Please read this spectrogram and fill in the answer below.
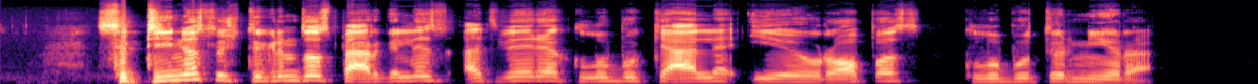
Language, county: Lithuanian, Vilnius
